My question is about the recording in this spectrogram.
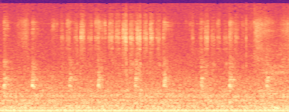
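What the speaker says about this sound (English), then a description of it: "Then I'll draw that color up into his face" Faint scratchy strokes of a marker or pencil coloring on paper, a steady rhythmic series of short rubbing sounds repeating over several seconds, close and quiet, with no talk.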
